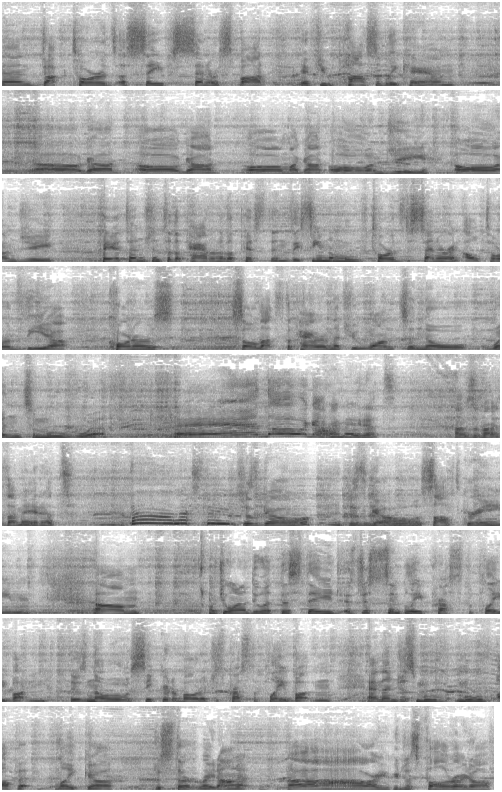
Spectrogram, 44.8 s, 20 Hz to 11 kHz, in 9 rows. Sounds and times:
Speech: 0.0s - 4.6s, 5.3s - 16.7s, 17.3s - 21.0s, 21.6s - 30.2s, 31.9s - 44.7s
Music: 0.0s - 44.7s.

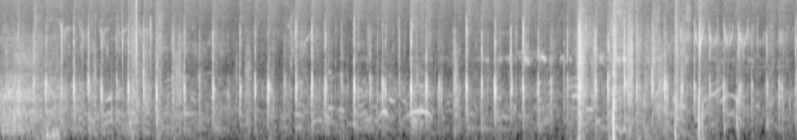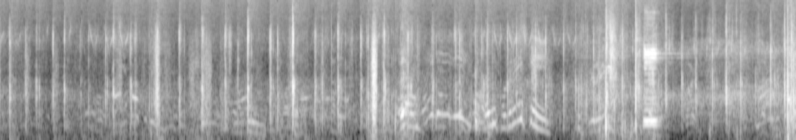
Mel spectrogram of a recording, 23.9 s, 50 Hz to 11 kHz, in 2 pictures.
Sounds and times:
Clip-clop: 0.0s - 23.9s
Speech: 1.2s - 21.3s.

